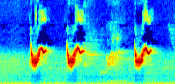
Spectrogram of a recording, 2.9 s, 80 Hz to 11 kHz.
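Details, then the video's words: Long-tailed shrike in a cage, singing loudly after the cover is lifted: three loud, harsh, squealing notes, each bending down then up, spaced roughly every 0.6 seconds. "Cendet Gacor Isian Kenari, gereja tarung, kapas tembak, Buka Krodong Langsung Gacor"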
